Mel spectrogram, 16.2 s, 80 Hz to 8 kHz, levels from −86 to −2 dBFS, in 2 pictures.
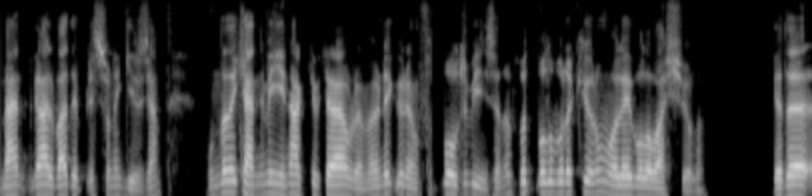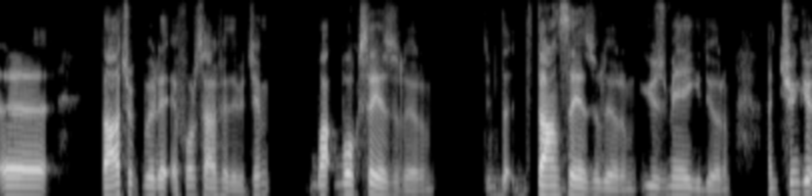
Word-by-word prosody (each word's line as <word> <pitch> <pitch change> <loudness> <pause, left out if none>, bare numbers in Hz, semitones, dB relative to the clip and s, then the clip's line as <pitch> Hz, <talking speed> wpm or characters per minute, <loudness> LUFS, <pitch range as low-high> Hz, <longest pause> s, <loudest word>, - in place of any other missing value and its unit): ben 130 0 +1
galiba 135 0 +2
depresyona 120 0 -5
gireceğim. 110 -5 -8 0.5
Bunda 130 +8 -1
da 165 - +2
kendime 140 -1 +1
yeni 140 -1 -1
aktiviteler 135 -1 +3
buluyorum. 110 -2 -5
Örnek 140 +5 -3
veriyorum, 125 -6 -4
futbolcu 145 0 -4
bir 140 - -4
insanım, 115 +5 -9
futbolu 155 +1 -3
bırakıyorum, 155 0 -2
voleybola 130 -3 +1
başlıyorum 95 -3 -4 0.6
ya 115 +1 -1
da, 135 0 +6
eee, - - +5 0.6
daha - - +8
çok, 145 -2 -7
böyle, 125 -1 -1
efor 125 - -5
sarf 110 -2 -1
edebileceğim 100 +9 -8 0.4
ba 135 0 +4
boksa 140 0 +2
yazılıyorum. 95 -4 -3 0.5
Dimda 115 0 -9
d 105 0 -22
dansa 130 -3 +8
yazılıyorum, 105 -3 -3
yüzmeye 120 0 -5
gidiyorum. 100 -3 -9 0.4
Hani, 110 - -10
çünkü 155 +1 +1
125 Hz, 145 wpm, -26 LUFS, 110-140 Hz, 0.6 s, daha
